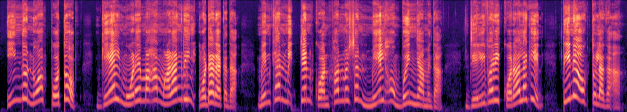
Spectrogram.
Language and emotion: Santali, angry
